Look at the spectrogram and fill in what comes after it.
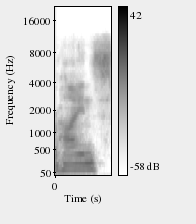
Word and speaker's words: Hines: Just type in Andrew Hines. My last name is spelled H-I-N-E-S, and you will find it.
